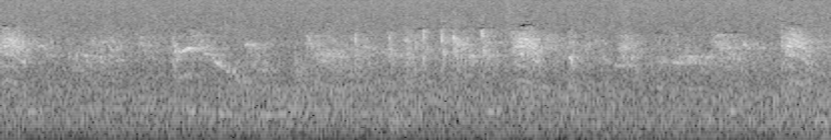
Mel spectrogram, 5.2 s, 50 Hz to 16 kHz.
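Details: Brown-throated sunbird (Anthreptes malacensis) at Ubon Ratchathani, Thailand, on 5 February 2020, giving thin, high chips and short sliding notes, repeated irregularly every second or so over a steady hiss of background noise.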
